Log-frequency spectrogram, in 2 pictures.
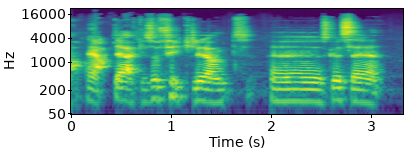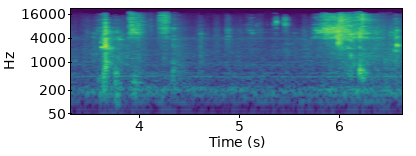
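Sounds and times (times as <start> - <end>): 
speech: 0.0 - 4.0
paper pages being flipped: 3.6 - 6.6.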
